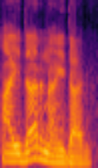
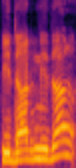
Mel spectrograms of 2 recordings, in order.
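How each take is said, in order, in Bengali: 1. প্রথম স্বরধ্বনিগুলো 'eye'-এর মতো শোনায়। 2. প্রথম স্বরধ্বনিগুলো 'ee'-এর মতো শোনায়। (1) "আরও অন্যভাবে করতে পারবেন" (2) "দুটি উচ্চারণই সঠিক"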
